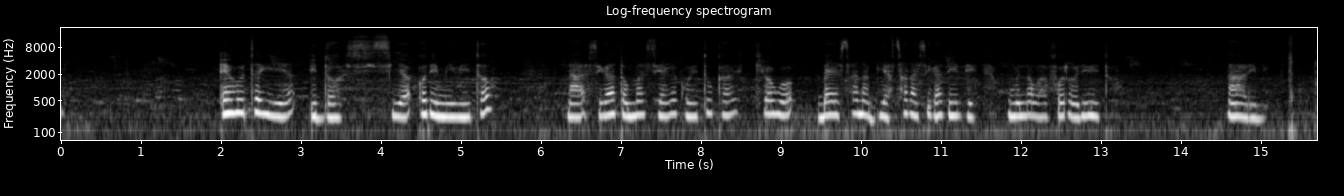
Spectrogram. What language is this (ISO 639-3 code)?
kik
